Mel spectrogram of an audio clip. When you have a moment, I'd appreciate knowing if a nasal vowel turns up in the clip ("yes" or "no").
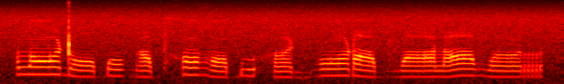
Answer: no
